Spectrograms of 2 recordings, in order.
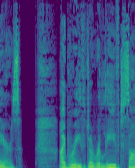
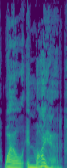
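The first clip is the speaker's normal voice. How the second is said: plain reading voice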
